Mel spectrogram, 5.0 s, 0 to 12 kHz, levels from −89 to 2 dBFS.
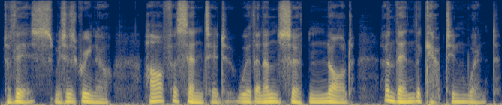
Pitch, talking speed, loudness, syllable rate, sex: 110 Hz, 180 wpm, -17 LUFS, 4.9 syllables/s, male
